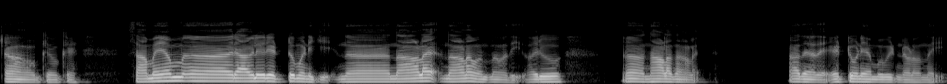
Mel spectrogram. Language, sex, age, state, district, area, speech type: Malayalam, female, 30-45, Kerala, Kozhikode, urban, spontaneous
